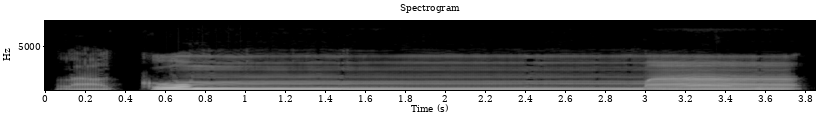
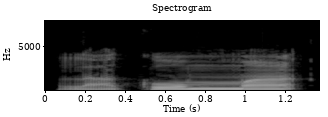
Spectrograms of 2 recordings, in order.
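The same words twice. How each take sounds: First: The m sound is held for about three seconds. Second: The m sound is short, not held at all. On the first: The speaker calls it right. "yang benar ya bacanya ditahan... tahan, M-nya banyak, empat. Tiga detik" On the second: The speaker calls it wrong. "Kalau yang salah misalkan"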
